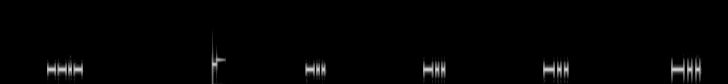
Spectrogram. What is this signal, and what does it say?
Morse code, heard as a keyed tone, about 37 wpm, spaced as for 8 wpm, 700 Hz. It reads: Q DDDD
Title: Speed-Racing Single Letters 30wpm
